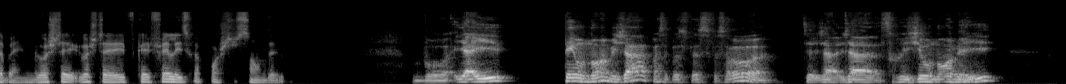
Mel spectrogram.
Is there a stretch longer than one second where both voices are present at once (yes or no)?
no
